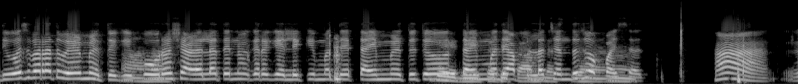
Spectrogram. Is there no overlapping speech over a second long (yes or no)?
no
